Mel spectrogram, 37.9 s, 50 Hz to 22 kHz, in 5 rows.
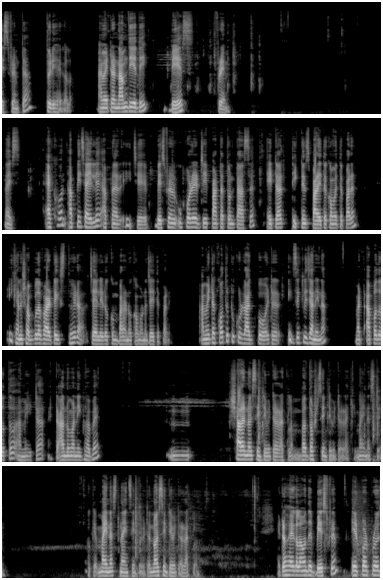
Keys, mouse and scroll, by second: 2.0-6.2 drag, 6.2 scroll down 1, 6.5-7.7 shift+middle drag, 7.7 Tab, 8.2 KP_1, 10.0 click, 10.3 scroll up 2, 10.6 alt+z, 11.0 alt+a, 11.4 b, 12.6 alt+z, 12.8-14.2 middle drag, 14.2-17.2 drag, 22.5-34.1 drag, 34.1 Tab, 34.4-35.8 middle drag, 35.8-37.7 scroll down 1, 37.7 scroll down 1.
